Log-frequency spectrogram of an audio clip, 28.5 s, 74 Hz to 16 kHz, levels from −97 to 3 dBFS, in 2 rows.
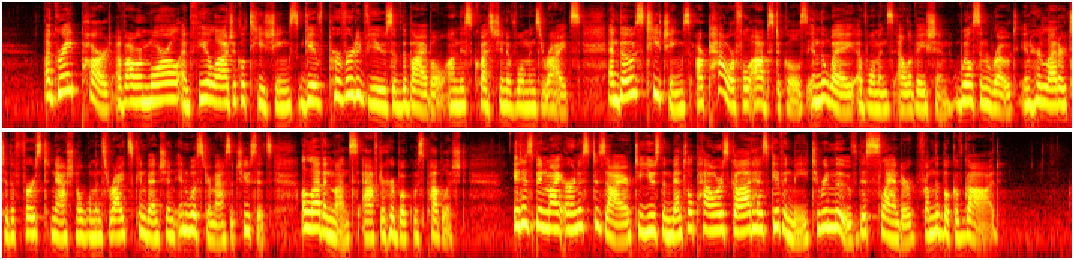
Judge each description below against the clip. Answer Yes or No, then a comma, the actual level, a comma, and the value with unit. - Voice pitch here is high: Yes, high, 215 Hz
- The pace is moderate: Yes, average, 165 wpm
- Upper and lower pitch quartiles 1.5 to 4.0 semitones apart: No, average, 5.1 semitones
